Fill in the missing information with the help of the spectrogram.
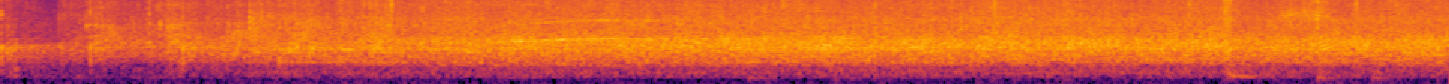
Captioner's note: applause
